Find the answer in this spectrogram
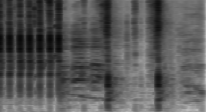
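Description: Chef's knife slicing a carrot on a wooden cutting board: a quick run of chops, about eight a second, then two single chops spaced apart.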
